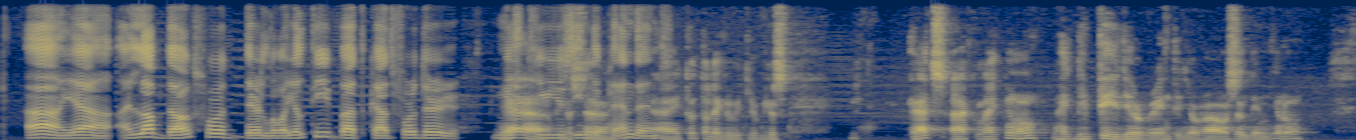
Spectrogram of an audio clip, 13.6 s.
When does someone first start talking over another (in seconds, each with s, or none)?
5.0 s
